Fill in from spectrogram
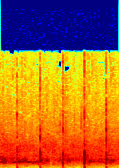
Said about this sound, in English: On the count of three. One, we're going to give God a robust round of applause. Two, three. Let's do it.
